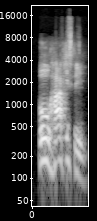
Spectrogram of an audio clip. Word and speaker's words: Bouhafsi: Bouhafsi. That's how you pronounce it, bro. How do you pronounce it? Bouhafsi. Okay, Mohamed Bouhafsi.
